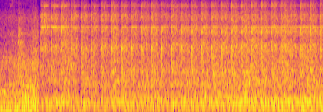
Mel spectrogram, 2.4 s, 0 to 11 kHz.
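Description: Bobcat S185 skid-steer loader working on broken asphalt: a steady, rapid mechanical rattle with a high whine, starting a moment in.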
